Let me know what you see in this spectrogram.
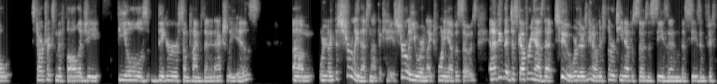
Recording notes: Please note this episode was recorded remotely via Zoom and as such the sound quality may not be up to the usual standards of the podcast taped in the studio.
